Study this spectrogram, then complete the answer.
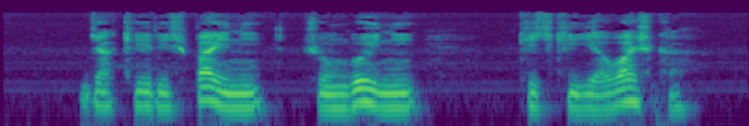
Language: Southern Pastaza Quechua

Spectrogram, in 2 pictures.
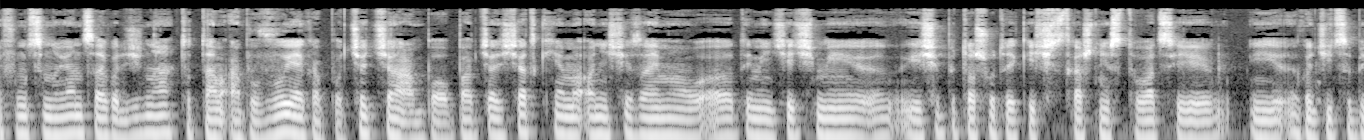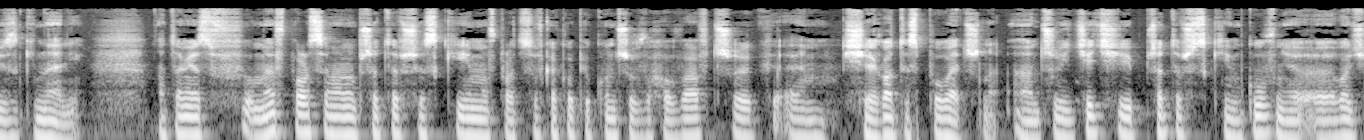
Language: Polish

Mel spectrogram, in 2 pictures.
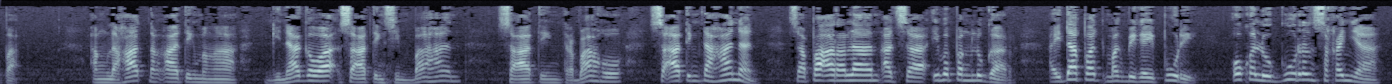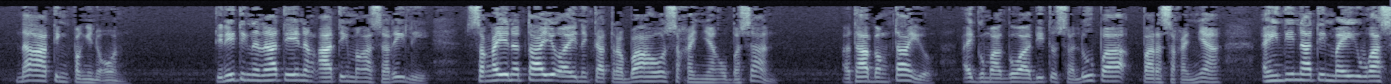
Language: Filipino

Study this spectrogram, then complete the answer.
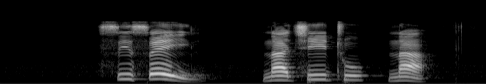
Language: Venda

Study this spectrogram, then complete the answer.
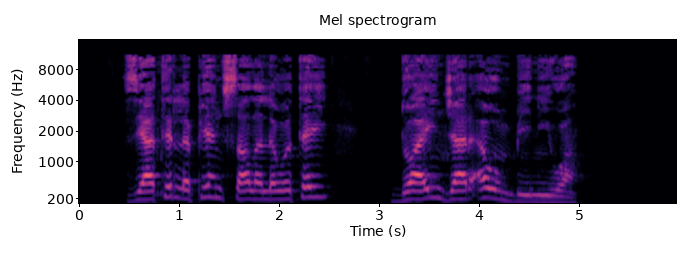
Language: Central Kurdish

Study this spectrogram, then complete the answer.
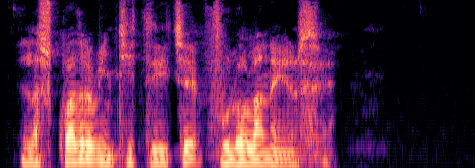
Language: Italian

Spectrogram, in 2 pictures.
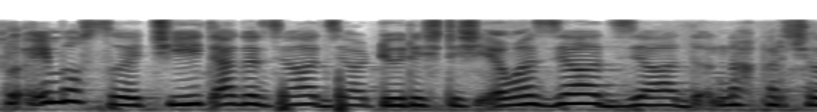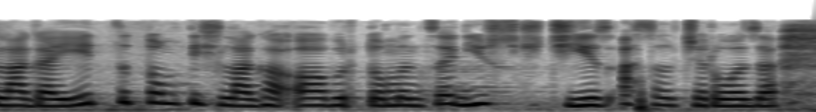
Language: Kashmiri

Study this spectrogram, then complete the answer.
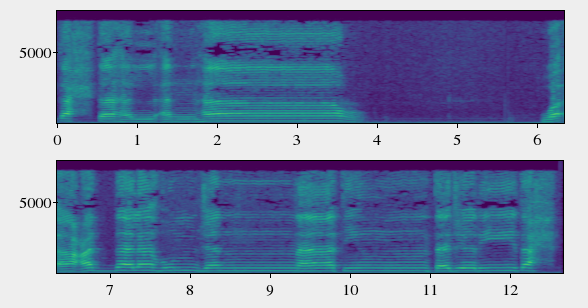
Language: Arabic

